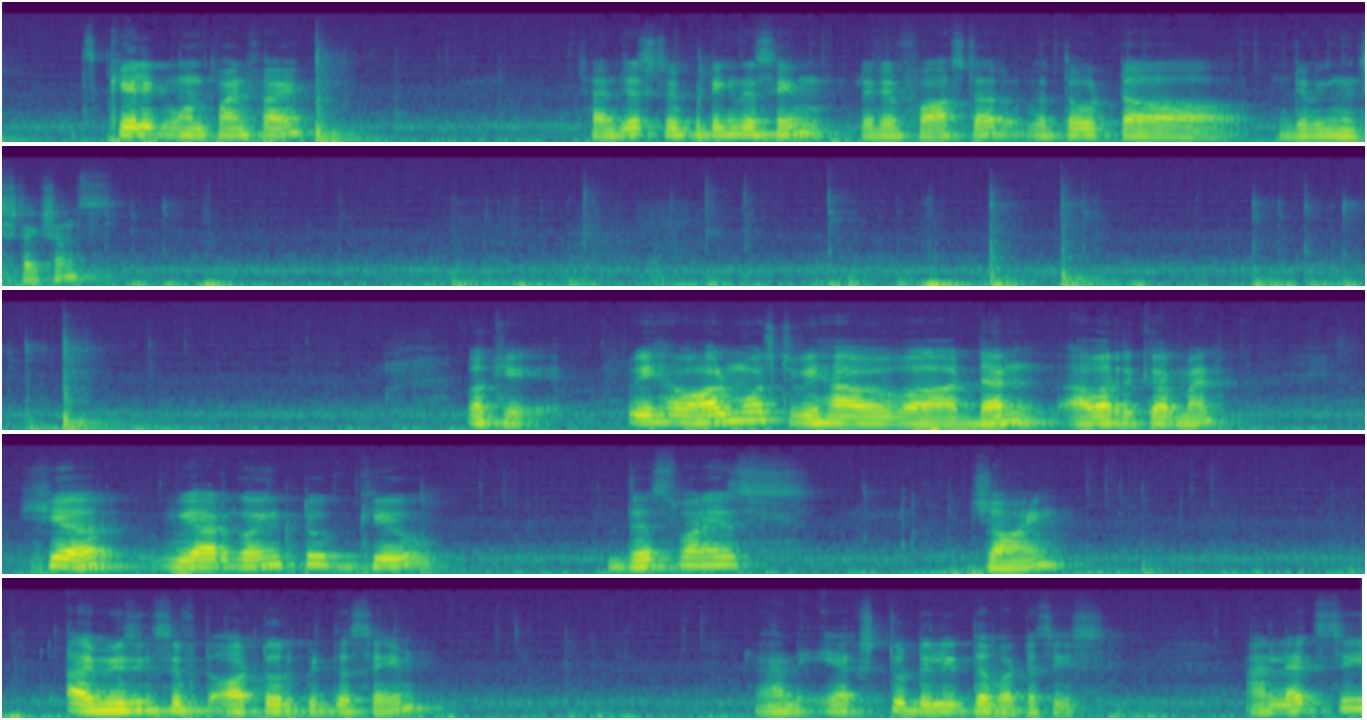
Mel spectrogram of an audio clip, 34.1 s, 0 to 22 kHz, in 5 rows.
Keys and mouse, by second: 0.5 s, 4.3 shift+click, 4.4 shift+middle click, 4.8-6.2 shift+drag, 6.2-10.7 shift+middle drag, 7.6 alt+s, 11.3 alt+shift+s, 13.1 s, 22.9 shift+click, 25.2 j, 25.8 click, 26.4 shift+click, 27.2 shift+r, 28.5 shift+r, 29.2-30.7 shift+middle drag, 30.1 shift+r, 30.7 click, 30.7-34.0 middle drag, 31.7 x, 32.9 Tab.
